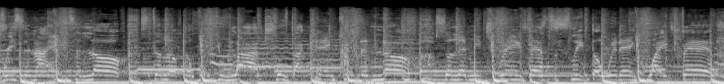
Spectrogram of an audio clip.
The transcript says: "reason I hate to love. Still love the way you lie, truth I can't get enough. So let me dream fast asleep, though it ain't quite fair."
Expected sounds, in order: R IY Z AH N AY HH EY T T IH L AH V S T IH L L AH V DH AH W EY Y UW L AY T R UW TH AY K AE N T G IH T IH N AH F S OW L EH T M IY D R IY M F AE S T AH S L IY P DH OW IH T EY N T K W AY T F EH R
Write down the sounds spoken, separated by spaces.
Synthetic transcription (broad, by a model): R IY Z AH N AY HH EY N T IH L AH V S T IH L L AH V DH AH W EY Y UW L AY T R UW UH AY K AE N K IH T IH N AH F S OW L EH T M IY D R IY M F AE S T AH S L IY P DH OW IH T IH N K W AY T F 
